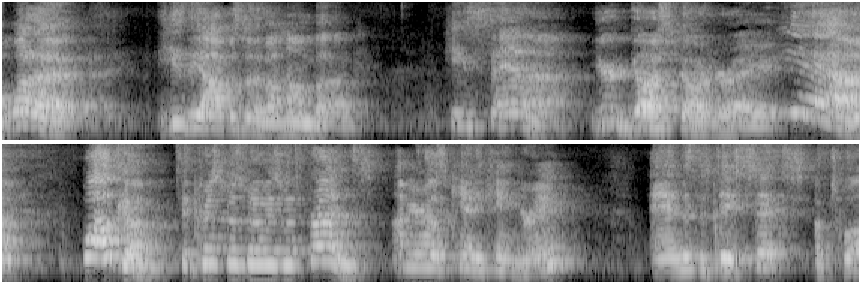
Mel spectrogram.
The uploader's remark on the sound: The audio isn't the best, my apologies.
